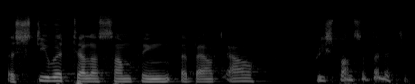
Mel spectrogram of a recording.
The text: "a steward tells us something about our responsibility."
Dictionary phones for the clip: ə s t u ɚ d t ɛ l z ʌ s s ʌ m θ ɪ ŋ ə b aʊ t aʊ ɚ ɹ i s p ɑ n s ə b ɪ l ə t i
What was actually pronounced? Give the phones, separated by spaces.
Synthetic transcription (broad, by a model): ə s t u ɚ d t ɛ l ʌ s s ʌ m θ ɪ ŋ ə b aʊ t aʊ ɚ ɹ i s p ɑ n s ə b ɪ l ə t i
